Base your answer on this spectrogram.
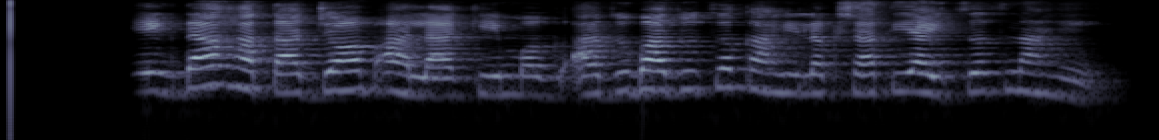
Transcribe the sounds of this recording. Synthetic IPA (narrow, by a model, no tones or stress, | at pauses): ek̚d̪aɦat̪at̚d͡ʑɔbalakiːməɡad͡zubad͡zut͡səkaɦiːləkʂat̪jajt͡sət͡snaɦi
